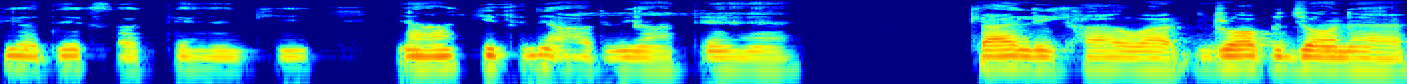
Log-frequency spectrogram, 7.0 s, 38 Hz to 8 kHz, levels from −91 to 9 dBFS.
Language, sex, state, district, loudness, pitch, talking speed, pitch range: Hindi, male, Bihar, Jahanabad, -20 LUFS, 105 Hz, 145 wpm, 105-110 Hz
